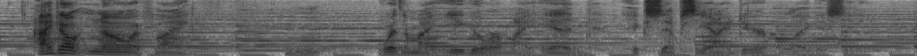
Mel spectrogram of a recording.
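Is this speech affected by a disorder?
No.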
